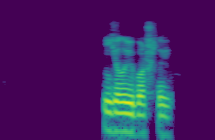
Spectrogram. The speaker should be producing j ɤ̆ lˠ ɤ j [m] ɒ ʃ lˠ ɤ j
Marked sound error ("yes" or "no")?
yes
